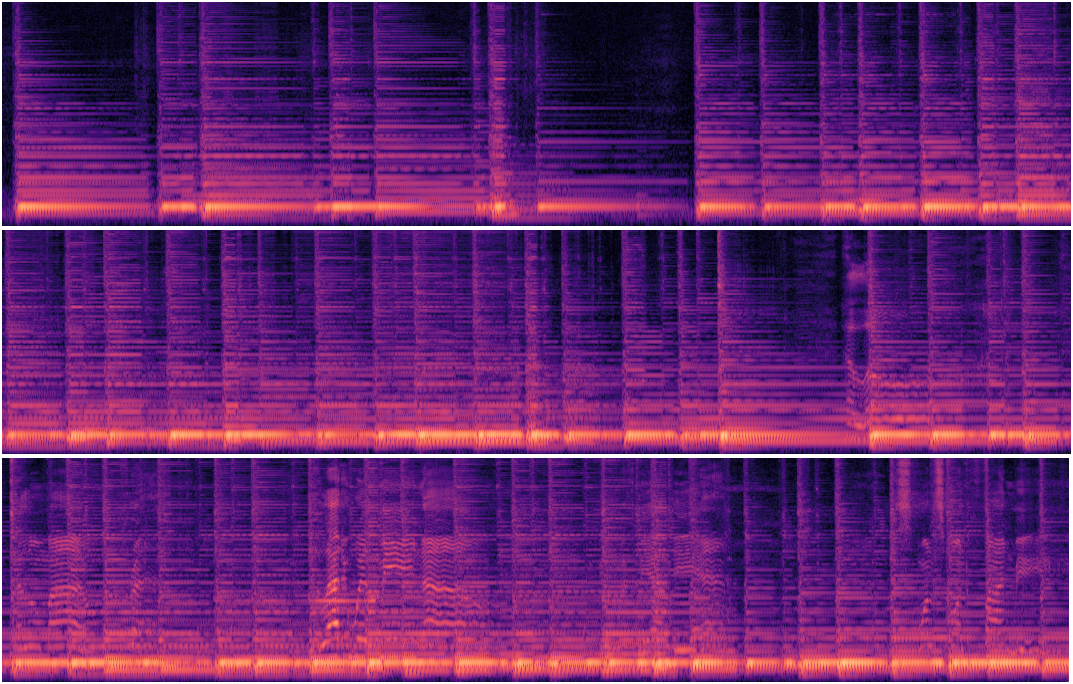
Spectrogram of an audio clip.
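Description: Acoustic guitar played solo: a few chords struck and left to ring out and fade over the first several seconds, then continuous strummed playing from about seven seconds in.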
